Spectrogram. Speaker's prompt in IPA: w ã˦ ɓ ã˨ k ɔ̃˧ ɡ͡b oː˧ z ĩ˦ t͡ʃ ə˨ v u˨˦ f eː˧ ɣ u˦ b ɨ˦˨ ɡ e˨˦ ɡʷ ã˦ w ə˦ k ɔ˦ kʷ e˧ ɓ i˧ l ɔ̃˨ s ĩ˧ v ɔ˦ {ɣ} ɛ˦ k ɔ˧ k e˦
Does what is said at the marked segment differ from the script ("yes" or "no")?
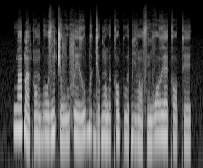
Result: no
